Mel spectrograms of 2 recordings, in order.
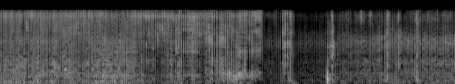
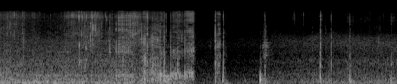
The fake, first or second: first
